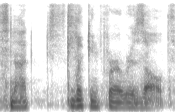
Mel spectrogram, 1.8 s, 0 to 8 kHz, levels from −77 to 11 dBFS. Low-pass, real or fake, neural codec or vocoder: 7.2 kHz; fake; codec, 16 kHz, 8 kbps, FreqCodec, smaller model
